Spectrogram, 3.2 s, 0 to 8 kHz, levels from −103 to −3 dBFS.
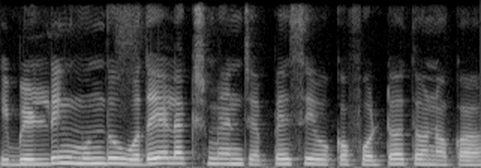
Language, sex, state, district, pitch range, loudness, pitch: Telugu, female, Andhra Pradesh, Visakhapatnam, 215-245 Hz, -31 LUFS, 230 Hz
